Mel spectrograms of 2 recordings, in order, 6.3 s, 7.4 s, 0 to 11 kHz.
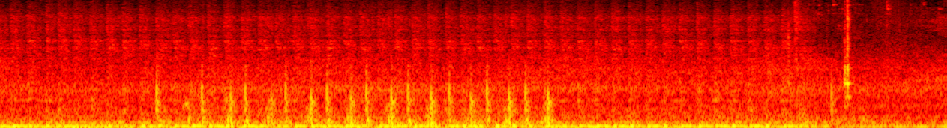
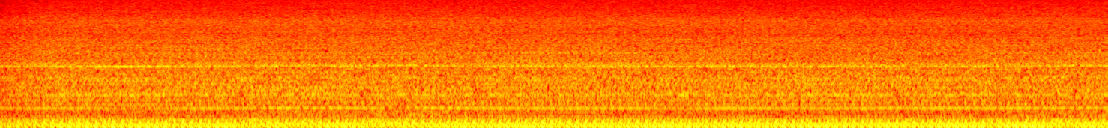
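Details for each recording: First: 45-year-old Vauxhall Royale 2.8 L coupé with rebuilt engine on its first test drive: uneven, weakening firing pulses, then it dies out; fuel starvation as the fuel system clogs with rust from the old tank. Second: 45-year-old Vauxhall Royale coupé, rebuilt 2.8 L engine during cam run-in held at 2000 rpm: smooth, even, steady thrumming with no ticks or knocks; oil pressure four bar then 3.5, smoother than the old engine.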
